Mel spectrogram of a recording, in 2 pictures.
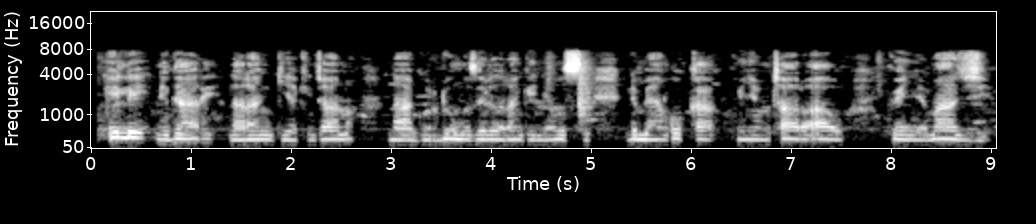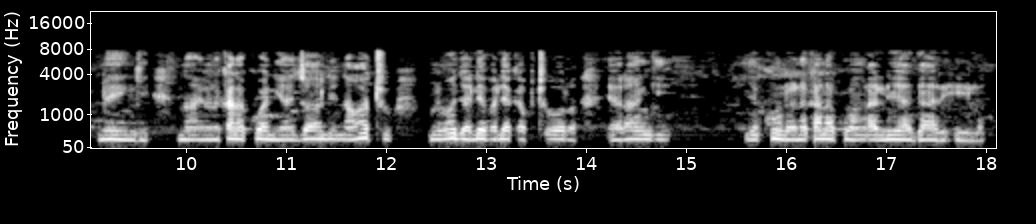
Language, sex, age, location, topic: Swahili, male, 18-24, Kisumu, health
